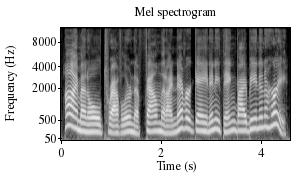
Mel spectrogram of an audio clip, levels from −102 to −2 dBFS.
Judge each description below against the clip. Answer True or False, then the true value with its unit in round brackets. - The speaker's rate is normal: False (220 wpm)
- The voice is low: False (230 Hz)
